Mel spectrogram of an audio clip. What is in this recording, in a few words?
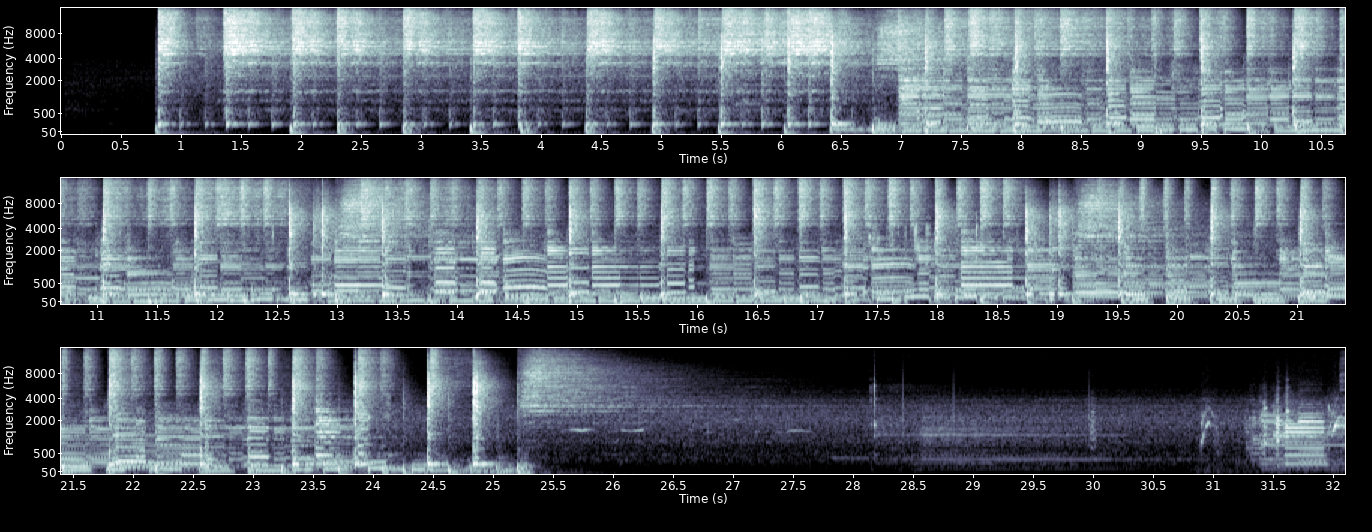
Expensive Drum Samples Mix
